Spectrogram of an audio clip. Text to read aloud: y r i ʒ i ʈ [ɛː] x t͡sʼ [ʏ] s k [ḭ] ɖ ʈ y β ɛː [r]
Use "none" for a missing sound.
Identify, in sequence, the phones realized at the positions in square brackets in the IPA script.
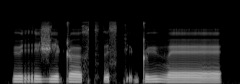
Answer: œː, ɨ, ḭ, none

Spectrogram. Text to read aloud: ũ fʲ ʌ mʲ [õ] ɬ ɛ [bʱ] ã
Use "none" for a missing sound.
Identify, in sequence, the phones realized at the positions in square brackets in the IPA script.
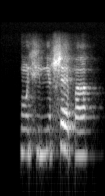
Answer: õ, p

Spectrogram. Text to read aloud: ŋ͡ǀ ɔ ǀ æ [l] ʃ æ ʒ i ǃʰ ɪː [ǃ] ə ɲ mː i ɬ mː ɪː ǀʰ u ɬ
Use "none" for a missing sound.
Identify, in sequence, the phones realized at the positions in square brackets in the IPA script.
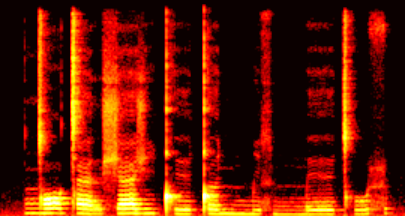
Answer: r, ǃ

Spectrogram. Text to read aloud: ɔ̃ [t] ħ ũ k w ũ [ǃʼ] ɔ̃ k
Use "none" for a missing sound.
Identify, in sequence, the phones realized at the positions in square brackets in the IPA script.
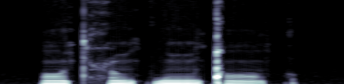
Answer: t, ǃ

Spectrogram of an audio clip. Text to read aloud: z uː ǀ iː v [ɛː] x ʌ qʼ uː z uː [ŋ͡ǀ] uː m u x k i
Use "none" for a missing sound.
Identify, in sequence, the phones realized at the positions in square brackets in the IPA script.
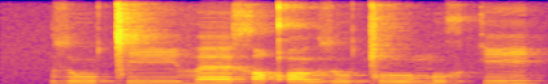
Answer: ɛː, ǀ

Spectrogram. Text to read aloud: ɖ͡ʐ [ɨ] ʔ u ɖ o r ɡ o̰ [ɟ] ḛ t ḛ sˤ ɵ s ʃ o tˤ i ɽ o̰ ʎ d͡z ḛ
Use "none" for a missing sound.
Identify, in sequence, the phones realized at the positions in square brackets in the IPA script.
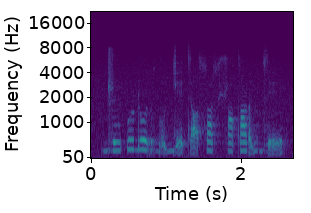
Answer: ɨ, ɟ

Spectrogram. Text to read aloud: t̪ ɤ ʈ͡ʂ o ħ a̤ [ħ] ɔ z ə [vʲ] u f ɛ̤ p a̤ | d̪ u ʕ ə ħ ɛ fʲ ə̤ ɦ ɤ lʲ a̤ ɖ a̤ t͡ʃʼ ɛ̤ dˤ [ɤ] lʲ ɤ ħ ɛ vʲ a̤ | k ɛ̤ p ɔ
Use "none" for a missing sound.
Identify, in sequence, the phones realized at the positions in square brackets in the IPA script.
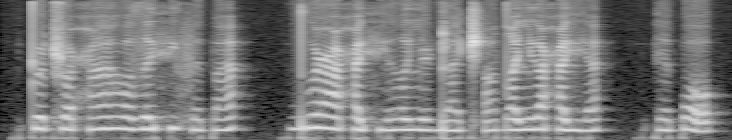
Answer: ɦ, fʲ, ɤ

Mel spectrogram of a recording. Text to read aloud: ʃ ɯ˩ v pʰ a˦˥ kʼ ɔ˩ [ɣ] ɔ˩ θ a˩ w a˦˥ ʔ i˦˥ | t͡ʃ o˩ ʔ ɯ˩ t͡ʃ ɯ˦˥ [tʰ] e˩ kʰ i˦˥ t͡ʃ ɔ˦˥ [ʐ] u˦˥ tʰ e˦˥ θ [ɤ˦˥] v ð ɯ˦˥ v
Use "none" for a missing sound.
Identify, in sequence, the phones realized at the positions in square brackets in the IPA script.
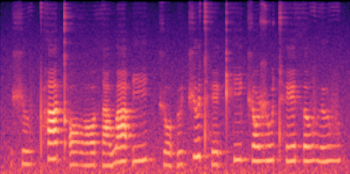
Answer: ɣ, tʰ, ʐ, ɤ˦˥

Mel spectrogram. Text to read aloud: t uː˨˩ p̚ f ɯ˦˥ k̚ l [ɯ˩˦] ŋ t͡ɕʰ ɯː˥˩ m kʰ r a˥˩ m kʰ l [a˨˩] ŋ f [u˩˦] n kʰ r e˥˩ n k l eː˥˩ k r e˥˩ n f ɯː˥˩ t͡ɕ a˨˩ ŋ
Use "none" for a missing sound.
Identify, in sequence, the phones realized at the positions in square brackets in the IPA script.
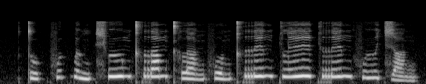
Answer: ɯ˩˦, a˩˦, o˩˦

